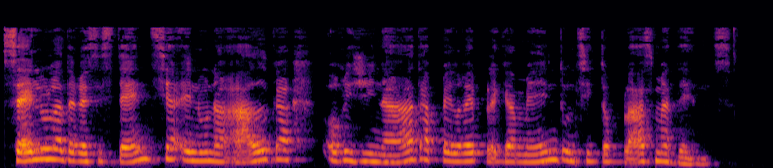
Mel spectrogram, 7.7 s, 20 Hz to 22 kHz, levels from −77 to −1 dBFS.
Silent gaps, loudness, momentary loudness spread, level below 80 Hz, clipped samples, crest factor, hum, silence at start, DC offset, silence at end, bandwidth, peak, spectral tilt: none; -24 LUFS; 8 LU; -66 dBFS; under 0.1%; 20 dB; none; 0.05 s; under 0.1%; 0.45 s; 11.5 kHz; -4 dBFS; -4.5 dB/octave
